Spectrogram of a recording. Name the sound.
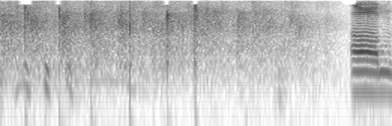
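round of applause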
